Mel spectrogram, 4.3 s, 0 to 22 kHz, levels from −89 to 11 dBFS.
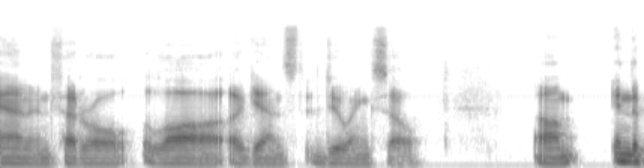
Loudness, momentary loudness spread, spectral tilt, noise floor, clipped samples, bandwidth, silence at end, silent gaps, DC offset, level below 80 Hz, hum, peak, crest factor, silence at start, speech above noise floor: -38 LUFS; 11 LU; -6.5 dB/octave; -71 dBFS; under 0.1%; 12.5 kHz; 0 s; none; under 0.1%; -58 dBFS; none; -16 dBFS; 22 dB; 0 s; 34 dB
